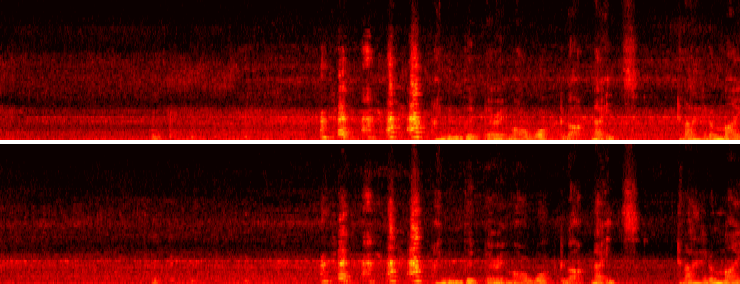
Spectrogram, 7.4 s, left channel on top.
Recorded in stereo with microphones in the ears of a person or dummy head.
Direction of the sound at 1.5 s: 10° left (ahead or behind).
